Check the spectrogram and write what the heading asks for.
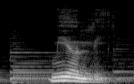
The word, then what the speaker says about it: merely: MERELY, उसको कैसे बोलते हैं? मियरली। R का उच्चारण नहीं करते, मियरली।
